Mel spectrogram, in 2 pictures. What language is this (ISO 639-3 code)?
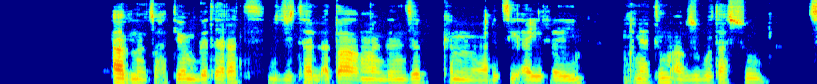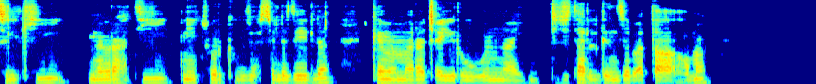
tir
